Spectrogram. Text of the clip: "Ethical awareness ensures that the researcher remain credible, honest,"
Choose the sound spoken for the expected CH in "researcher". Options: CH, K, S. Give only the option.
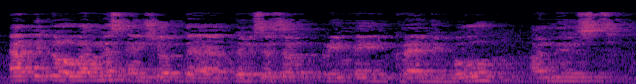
S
